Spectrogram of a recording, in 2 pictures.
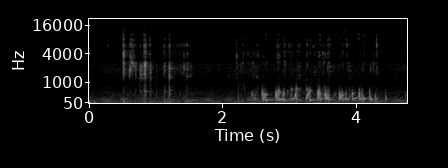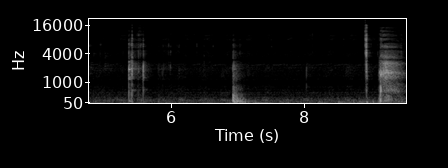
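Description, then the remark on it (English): Someone drinks water during a water break in a quick run of rhythmic gulps, framed by sharp clicks and clatter like a bottle being opened and set down. No one speaks. “Sounds like a time for a water break. Water break.”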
